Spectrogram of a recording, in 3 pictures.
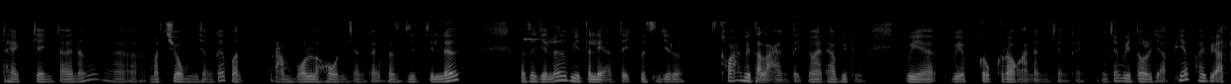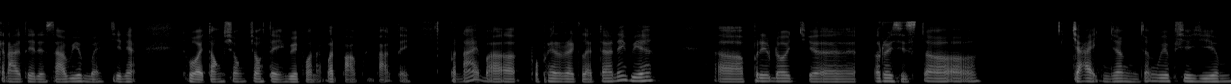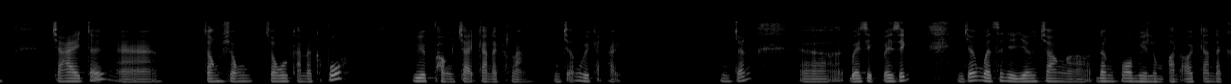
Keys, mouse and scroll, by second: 16.7-21.8 drag, 31.4-36.5 drag.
